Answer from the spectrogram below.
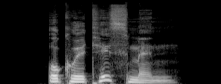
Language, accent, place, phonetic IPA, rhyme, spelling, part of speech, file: German, Germany, Berlin, [ˌɔkʊlˈtɪsmən], -ɪsmən, Okkultismen, noun, De-Okkultismen.ogg
- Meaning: plural of Okkultismus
